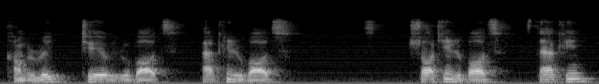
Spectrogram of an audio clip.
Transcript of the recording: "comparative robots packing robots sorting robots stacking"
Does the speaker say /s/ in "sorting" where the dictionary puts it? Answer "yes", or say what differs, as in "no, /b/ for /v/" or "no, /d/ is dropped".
no, /ʃ/ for /s/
